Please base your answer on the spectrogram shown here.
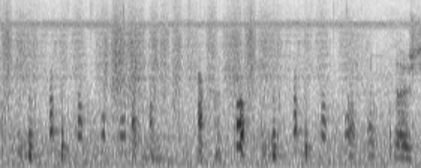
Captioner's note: chickens clucking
